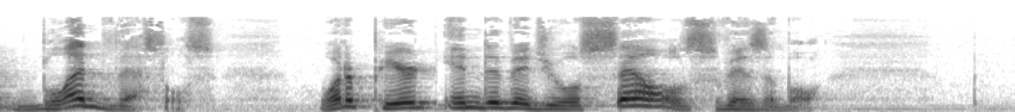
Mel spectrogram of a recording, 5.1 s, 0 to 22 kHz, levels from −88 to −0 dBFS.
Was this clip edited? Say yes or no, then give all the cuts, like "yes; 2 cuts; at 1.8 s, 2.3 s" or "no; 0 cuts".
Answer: yes; 2 cuts; at 2.2 s, 3.6 s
